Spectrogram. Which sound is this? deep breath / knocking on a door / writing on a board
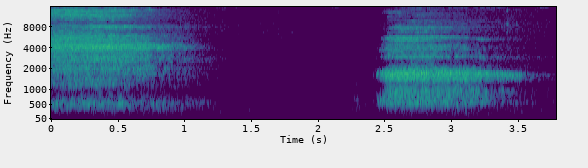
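deep breath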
